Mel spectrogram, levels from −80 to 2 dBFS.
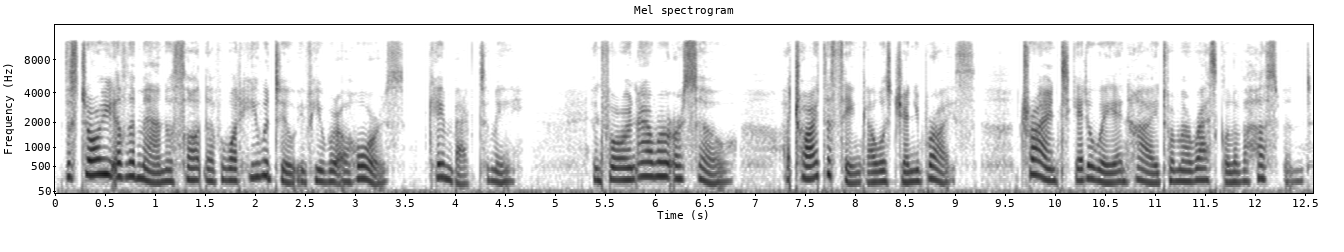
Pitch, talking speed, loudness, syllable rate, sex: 225 Hz, 225 wpm, -19 LUFS, 5.1 syllables/s, female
